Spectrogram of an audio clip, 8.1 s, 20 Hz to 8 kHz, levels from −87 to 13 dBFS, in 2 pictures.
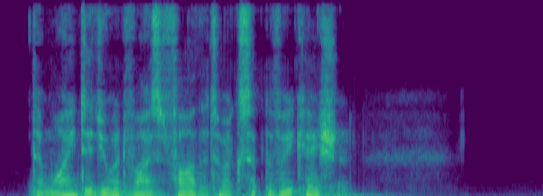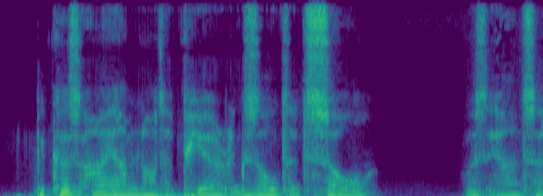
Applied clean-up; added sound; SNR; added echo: neural mask model Resemble Enhance denoiser.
